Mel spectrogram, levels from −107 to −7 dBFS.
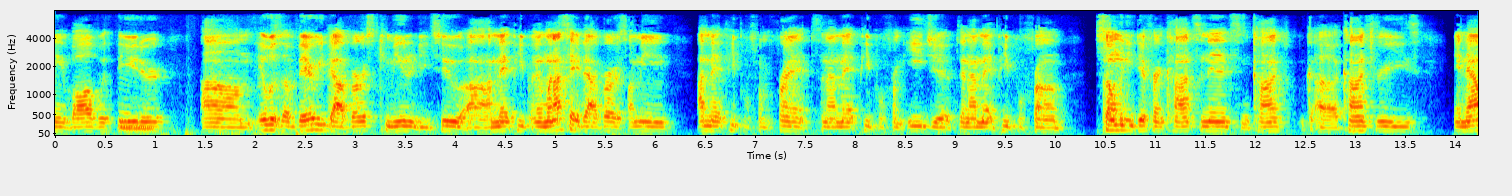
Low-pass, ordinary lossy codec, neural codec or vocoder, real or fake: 7.2 kHz; AAC, 32 kbps; none; real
